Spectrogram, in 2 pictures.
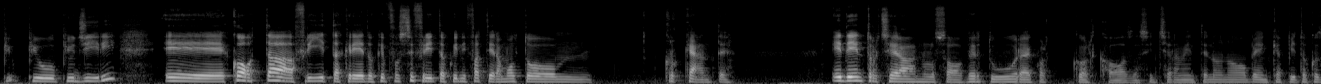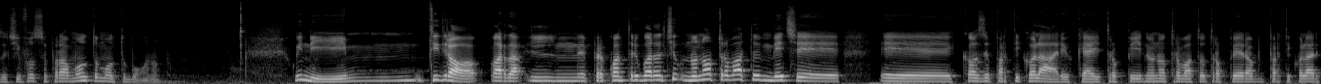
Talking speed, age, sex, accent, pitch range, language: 140 wpm, 30-49, male, native, 130-160 Hz, Italian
